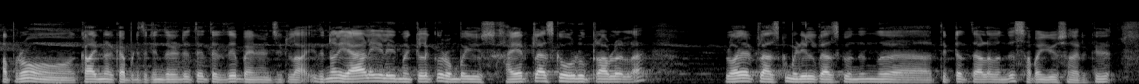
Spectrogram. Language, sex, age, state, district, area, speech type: Tamil, male, 30-45, Tamil Nadu, Tiruppur, rural, spontaneous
